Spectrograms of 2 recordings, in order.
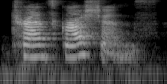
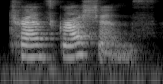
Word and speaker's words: transgressions: 두 번째 음절에 강세를 주어서 읽어 주세요. Transgressions. Transgressions.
